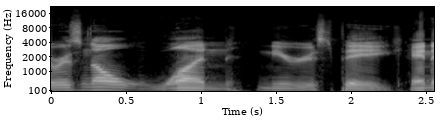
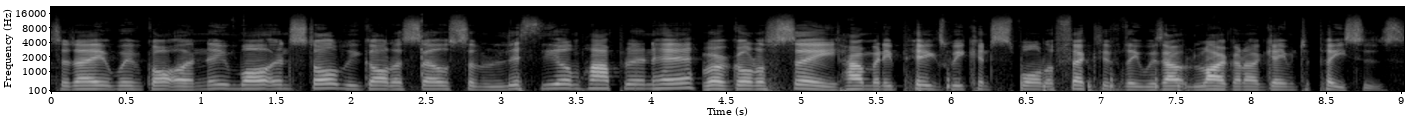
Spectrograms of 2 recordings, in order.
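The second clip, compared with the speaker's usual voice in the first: fake British accent, higher and quieter; 6 semitones higher, 5 dB quieter than usual. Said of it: "putting on a British accent today".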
